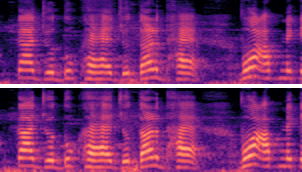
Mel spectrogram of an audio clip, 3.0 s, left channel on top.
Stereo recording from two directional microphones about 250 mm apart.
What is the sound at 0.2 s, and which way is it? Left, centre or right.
A woman's voice, centre.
